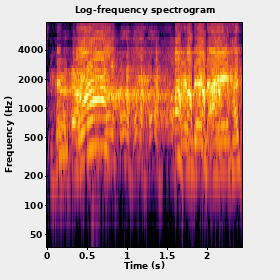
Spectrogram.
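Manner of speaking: laughing loudly through the punchline. Real, not acted. Actor tells the panel a joke, laughing loudly. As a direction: say it while cracking up. Joke about audience comment.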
